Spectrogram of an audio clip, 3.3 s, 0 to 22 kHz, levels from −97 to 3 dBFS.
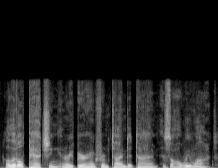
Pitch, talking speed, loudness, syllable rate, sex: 145 Hz, 240 wpm, -19 LUFS, 5.6 syllables/s, male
